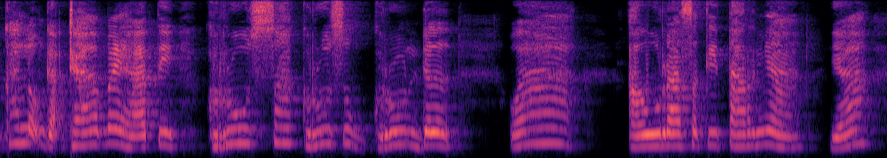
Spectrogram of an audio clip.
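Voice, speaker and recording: A woman with an East Javanese accent preaching a sermon over a video call, lively, acting out quoted voices and laughing often. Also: mid-range voice. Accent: East Javanese Indonesian. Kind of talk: sermon at an online morning prayer meeting. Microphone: video call audio.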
